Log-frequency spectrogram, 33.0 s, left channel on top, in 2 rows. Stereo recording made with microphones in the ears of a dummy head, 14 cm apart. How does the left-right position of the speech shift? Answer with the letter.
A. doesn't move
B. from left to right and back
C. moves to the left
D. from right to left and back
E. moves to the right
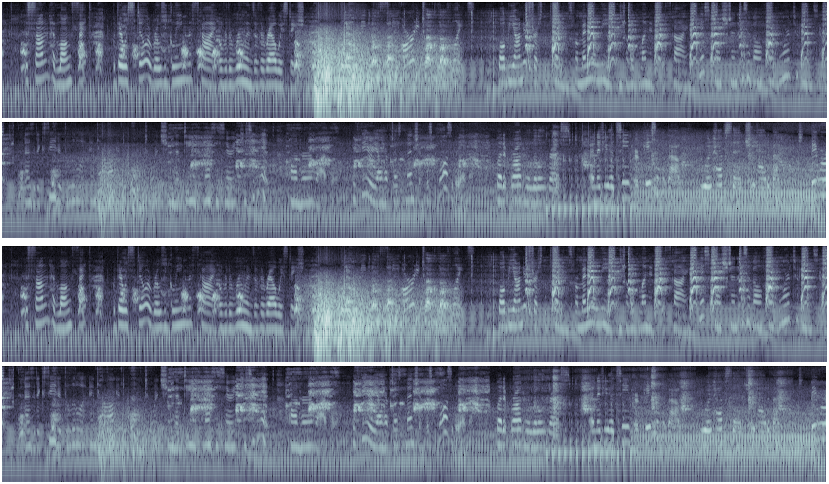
B.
